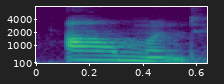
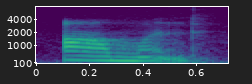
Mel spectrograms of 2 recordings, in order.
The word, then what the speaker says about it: almond: days next is almond almond can you see the letter l here we don't pronounce it the l hair is always silent so it is always pronounced as almond almond in a sentence soaked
